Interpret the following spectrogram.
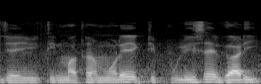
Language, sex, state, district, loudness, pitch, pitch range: Bengali, male, West Bengal, Kolkata, -18 LUFS, 105 Hz, 100-110 Hz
